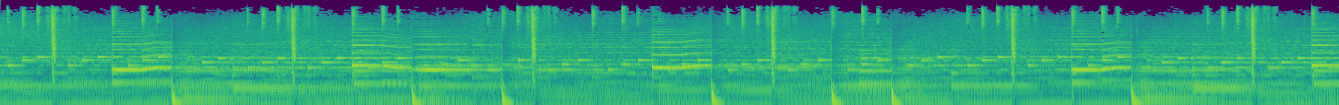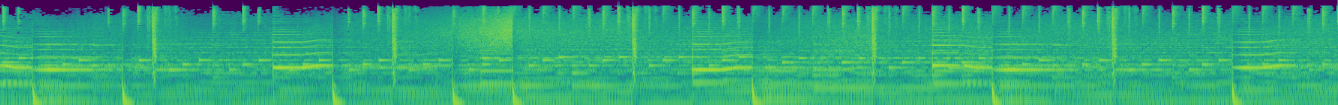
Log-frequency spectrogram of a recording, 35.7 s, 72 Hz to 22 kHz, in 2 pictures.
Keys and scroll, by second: 0.3 ctrl+space, 22.0 ctrl+space, 25.0 ctrl+i, 31.7 ctrl+space.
